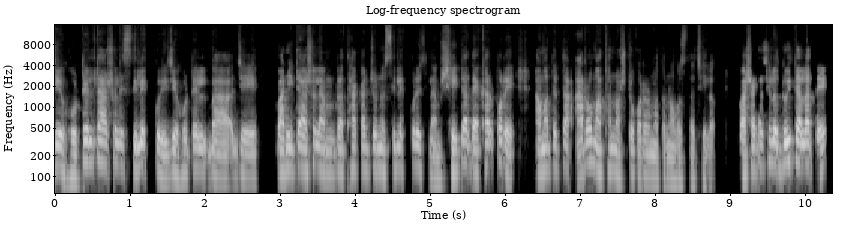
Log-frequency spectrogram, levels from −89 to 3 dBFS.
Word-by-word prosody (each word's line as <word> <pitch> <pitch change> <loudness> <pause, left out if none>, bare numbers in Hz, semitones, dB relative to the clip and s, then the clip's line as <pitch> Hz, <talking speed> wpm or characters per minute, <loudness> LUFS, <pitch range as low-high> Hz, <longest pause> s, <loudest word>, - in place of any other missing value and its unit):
যে 145 - +4
হোটেলটা 165 +9 +2
আসলে 150 -1 -1
সিলেক্ট 140 +3 +2
করি। 105 - +3
যে - - +4
হোটেল 125 +3 0 0.2
বা 110 -2 +1 0.3
যে 110 -2 +1 0.4
বাড়িটা 125 +1 +3
আসলে 140 +3 -1
আমরা 120 +1 -2
থাকার 135 0 -2
জন্য 130 -2 +1
সিলেক্ট 135 0 -3
করেছিলাম। 135 -9 -2
সেটা 120 +6 +1
দেখার 150 +5 +2
পরে 170 - +3 0.4
আমাদের 130 +2 0
তো - - +1 0.2
আরো 160 - +3
মাথা 125 +2 -2
নষ্ট 110 - -6
করার 110 -1 -2
মতন 100 +1 -6
অবস্থা 90 0 -7
ছিল। - - -7 0.4
বাসাটা 130 +6 +3
ছিল 165 -1 +2
২ 160 +2 +7
তালাতে 155 -2 +5
135 Hz, 185 wpm, -24 LUFS, 115-150 Hz, 0.4 s, ২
